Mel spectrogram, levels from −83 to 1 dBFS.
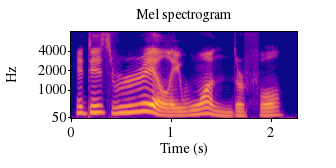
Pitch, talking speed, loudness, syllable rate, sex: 175 Hz, 105 wpm, -20 LUFS, 3.4 syllables/s, male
